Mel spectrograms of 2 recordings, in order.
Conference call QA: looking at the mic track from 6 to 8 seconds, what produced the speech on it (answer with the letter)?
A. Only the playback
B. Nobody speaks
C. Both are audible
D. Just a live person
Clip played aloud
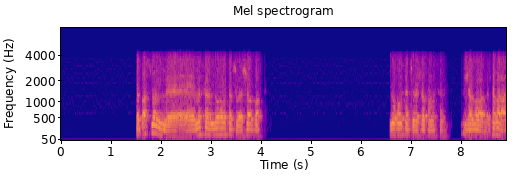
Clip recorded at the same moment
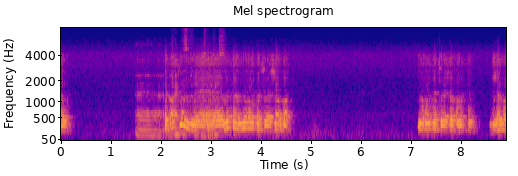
A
